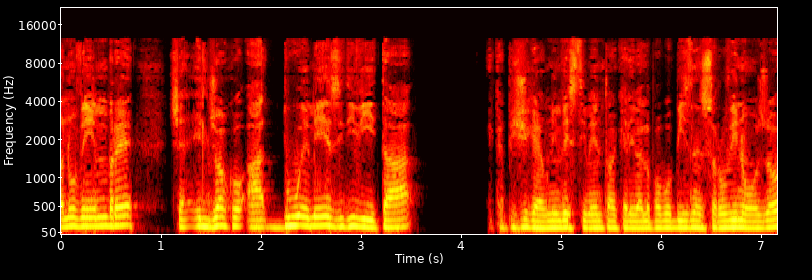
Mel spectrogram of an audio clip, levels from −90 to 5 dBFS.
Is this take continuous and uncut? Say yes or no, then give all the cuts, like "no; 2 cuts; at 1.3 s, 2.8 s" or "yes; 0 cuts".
yes; 0 cuts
